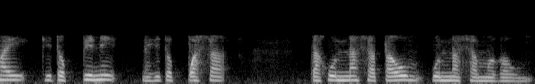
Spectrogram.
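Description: From the first second to the last, the speech carries the character of the GSM full-rate codec. The voice is rebuilt from a vocal-tract model excited by a sparse, evenly spaced pulse train, and nothing survives above 4 kHz. The damage is plainly audible: a buzzy, gravelly roughness sits on every voiced stretch, and the top end is dull, consistent with a 13 kbps full-rate channel.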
